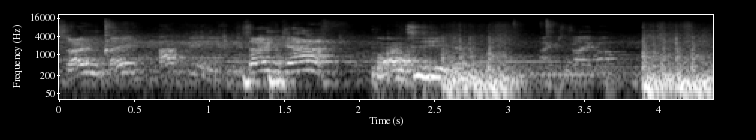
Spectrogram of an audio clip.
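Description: Voices through a live-venue PA between songs. About halfway through, heavy low booming from the band's bass and drums comes in suddenly, and it comes again near the end.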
